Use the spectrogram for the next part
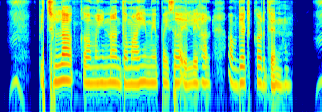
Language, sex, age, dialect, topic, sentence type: Magahi, female, 46-50, Central/Standard, banking, question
